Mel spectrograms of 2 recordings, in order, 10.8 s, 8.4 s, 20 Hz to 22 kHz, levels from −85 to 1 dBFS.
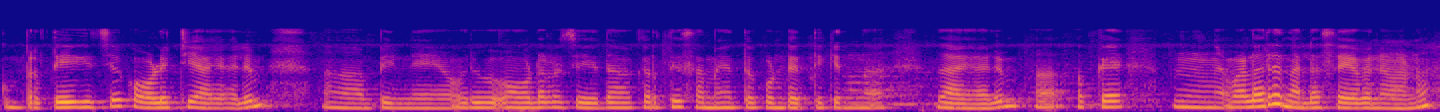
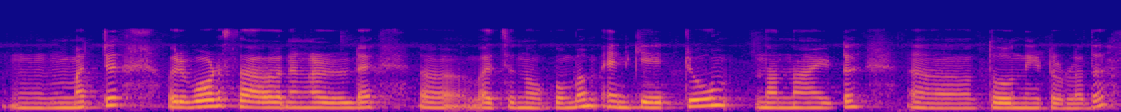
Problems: background sounds at intervals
